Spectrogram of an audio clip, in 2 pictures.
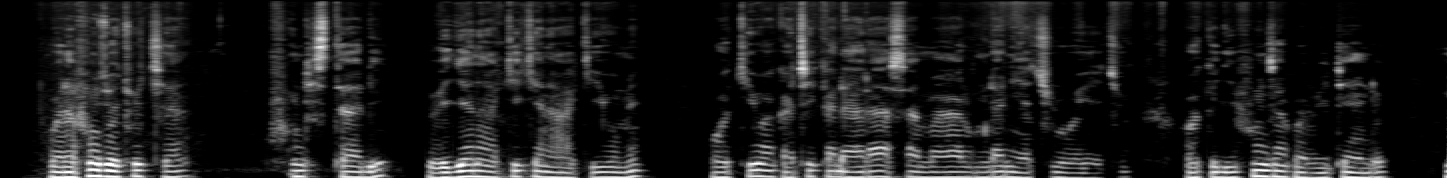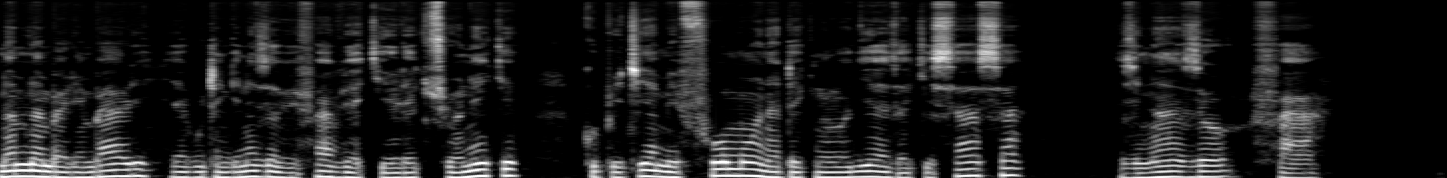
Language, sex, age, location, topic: Swahili, male, 25-35, Dar es Salaam, education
